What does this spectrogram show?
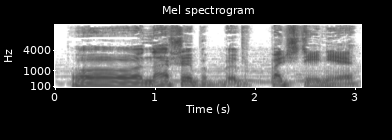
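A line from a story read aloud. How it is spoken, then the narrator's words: Slight stammer. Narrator (Russian): слегка заикаясь, проговорил он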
